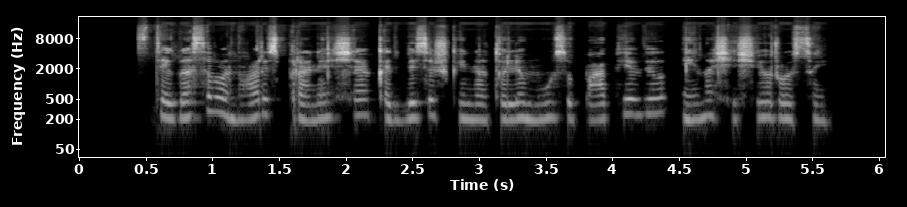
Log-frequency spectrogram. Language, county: Lithuanian, Šiauliai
